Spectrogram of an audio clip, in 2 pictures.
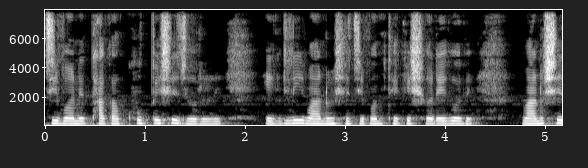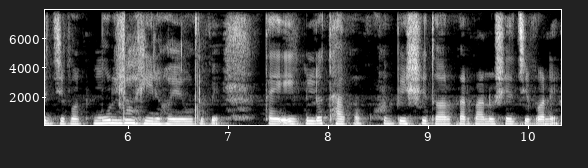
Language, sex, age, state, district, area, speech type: Bengali, female, 60+, West Bengal, Purulia, rural, spontaneous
